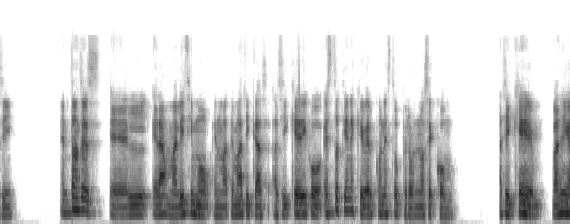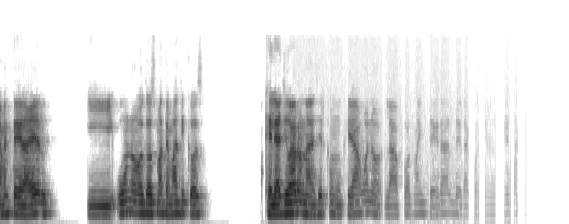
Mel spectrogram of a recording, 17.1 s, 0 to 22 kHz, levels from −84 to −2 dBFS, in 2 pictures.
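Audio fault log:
12.95–17.09 s, truncation distortion on a fade: as the speech fades out from about 13 s, the level stage keeps roughly 9 bits with no dither, so from 13.64 s the waveform collapses into coarse steps. It turns gritty, unlike a clean fade, which thins evenly without grain.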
